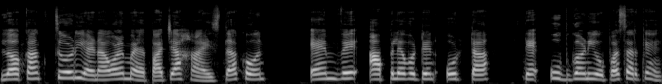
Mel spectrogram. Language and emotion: Goan Konkani, disgusted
